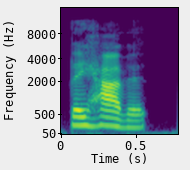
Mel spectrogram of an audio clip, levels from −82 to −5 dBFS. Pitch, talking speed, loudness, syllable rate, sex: 190 Hz, 230 wpm, -15 LUFS, 6.3 syllables/s, female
